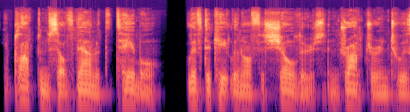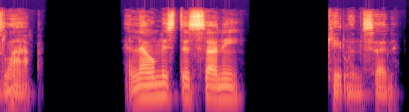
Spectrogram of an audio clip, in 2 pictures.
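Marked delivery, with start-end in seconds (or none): 5.3-6.5 lightly voiced small child, higher pitch; a polite child's singsong hello; hint of a little girl's voice; little girl greeting. A narrator's reading. Little girl greets a family friend.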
